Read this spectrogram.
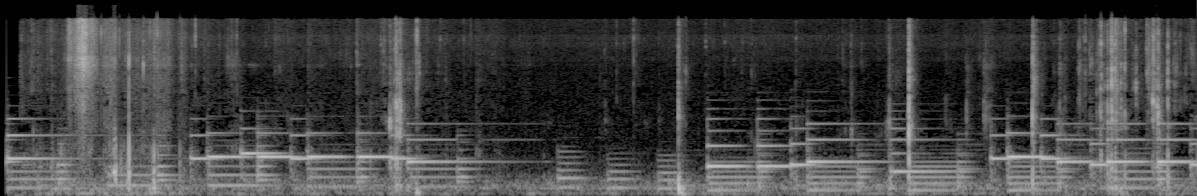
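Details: Piano music with layered keyboard chords and a steady melody, with occasional soft thunks in a small indoor room and no animal voice.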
